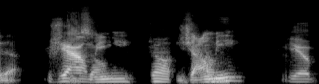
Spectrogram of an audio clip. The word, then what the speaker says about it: Xiaomi: Xiaomi. Xiaomi. Yep. Xiaomi.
